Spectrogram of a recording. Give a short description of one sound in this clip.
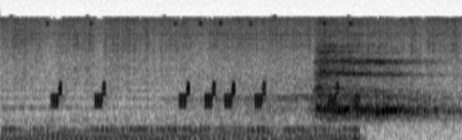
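Low, steady game music plays, then stops abruptly.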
